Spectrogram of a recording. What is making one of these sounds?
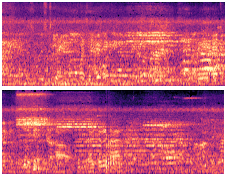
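Men talk and call out to each other outdoors at a distance.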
